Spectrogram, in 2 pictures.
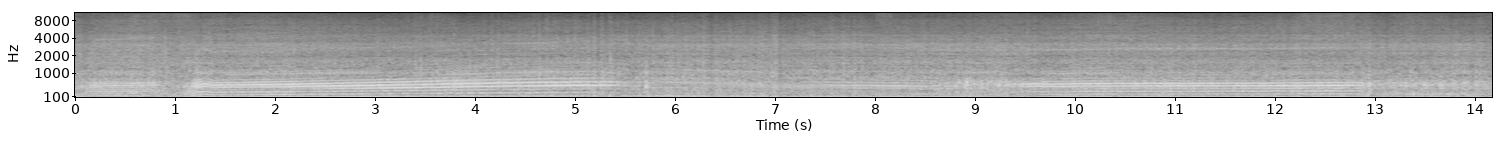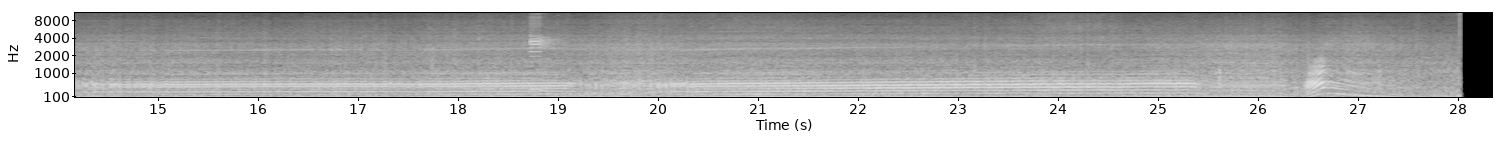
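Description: Onboard sound of a Kawasaki Z900's inline-four engine under way, over steady wind rumble. The engine note climbs slowly through each stretch and drops back several times as the bike changes gear, with a quick rev that rises and falls near the end.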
